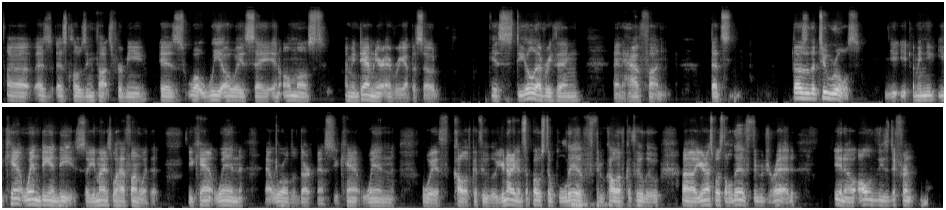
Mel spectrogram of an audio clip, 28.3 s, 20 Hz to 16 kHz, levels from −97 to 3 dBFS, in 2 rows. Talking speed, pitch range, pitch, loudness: 185 wpm, 95-115 Hz, 105 Hz, -29 LUFS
